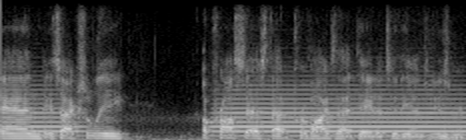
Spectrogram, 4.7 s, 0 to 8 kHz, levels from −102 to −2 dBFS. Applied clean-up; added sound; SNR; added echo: none; Brass instrument; 4 dB; none.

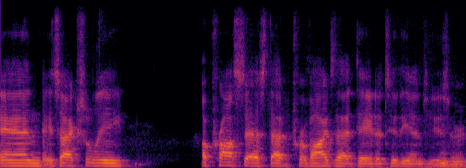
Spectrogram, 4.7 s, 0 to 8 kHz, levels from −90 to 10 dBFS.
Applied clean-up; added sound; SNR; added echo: neural mask model Resemble Enhance denoiser.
